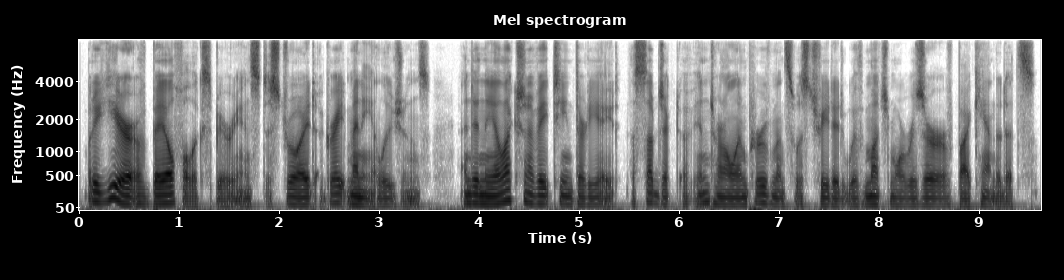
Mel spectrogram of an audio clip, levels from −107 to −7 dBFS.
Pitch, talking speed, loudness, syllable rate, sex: 90 Hz, 200 wpm, -22 LUFS, 6.3 syllables/s, male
